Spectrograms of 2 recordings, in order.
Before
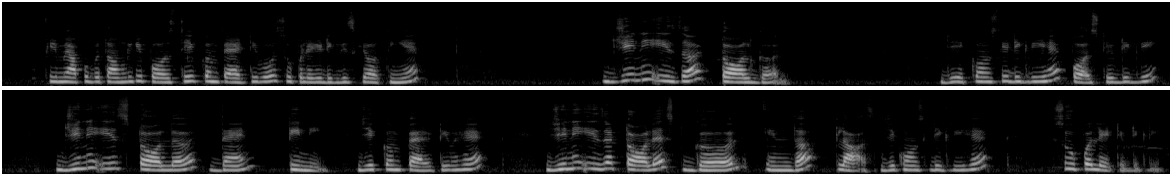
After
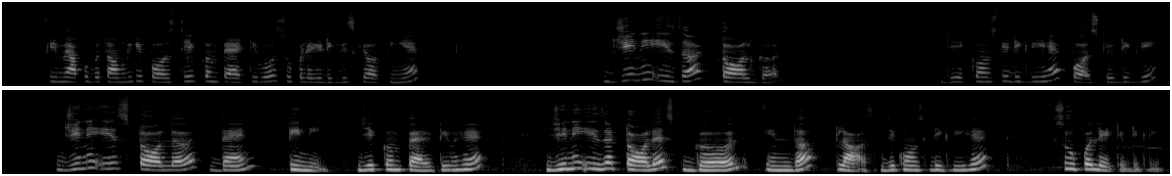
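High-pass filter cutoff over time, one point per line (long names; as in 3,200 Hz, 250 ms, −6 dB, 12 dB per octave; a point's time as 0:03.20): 0:11.44 1,300 Hz
0:12.25 620 Hz
0:13.49 620 Hz
0:14.58 180 Hz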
